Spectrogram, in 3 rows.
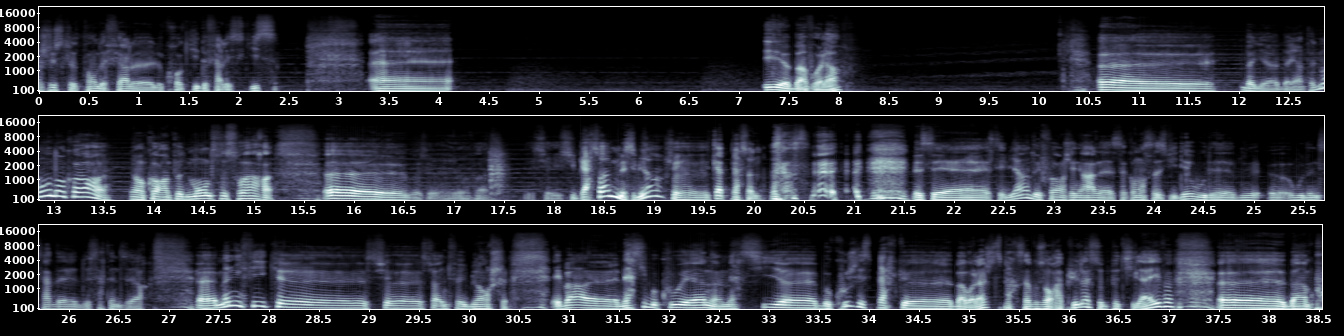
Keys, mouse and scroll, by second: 3.4 space, 3.5 click.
